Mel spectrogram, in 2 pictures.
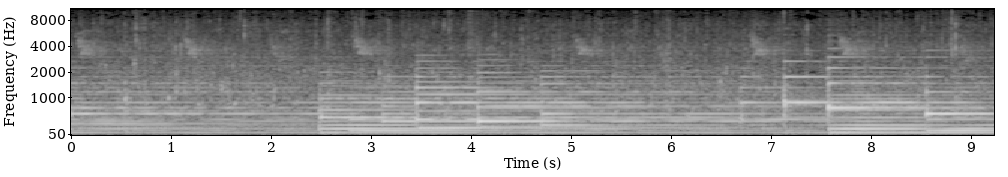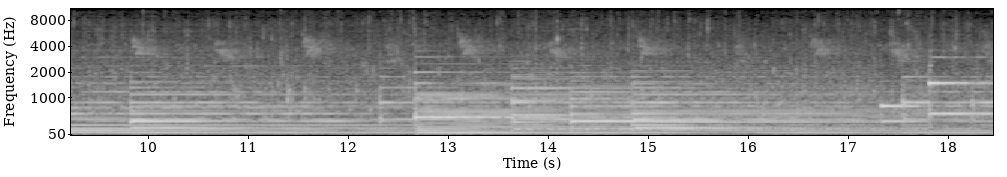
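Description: Slow, soft solo piano music, with chords struck about every five seconds and left to ring, laid over the steady rush of flowing water.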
